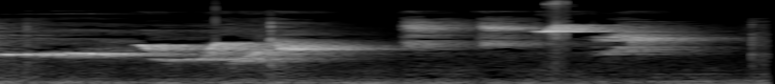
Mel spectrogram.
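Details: White-rumped shama, a pied-plumaged bird in full song imitating a siren: a sliding whistled note rising from low to high, then loud, higher whistled phrases and a sharp accent.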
